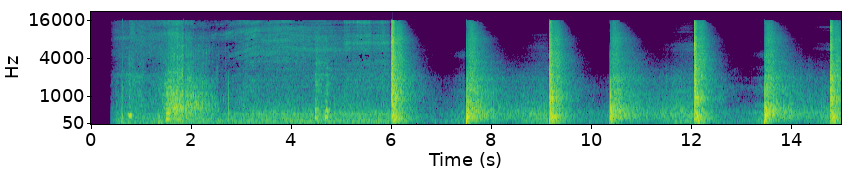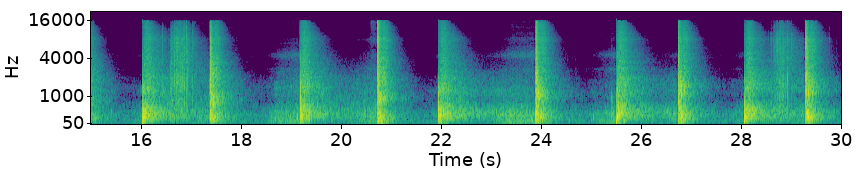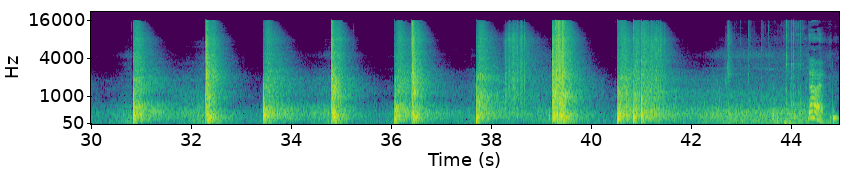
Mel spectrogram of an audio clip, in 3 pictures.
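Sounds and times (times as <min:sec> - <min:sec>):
fireworks bangs with echo: 0:06.0 - 0:06.7, 0:07.4 - 0:11.4, 0:12.0 - 0:12.7, 0:13.4 - 0:18.0, 0:19.1 - 0:23.0, 0:23.8 - 0:24.6, 0:25.4 - 0:27.4, 0:28.0 - 0:29.9, 0:30.8 - 0:42.3.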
